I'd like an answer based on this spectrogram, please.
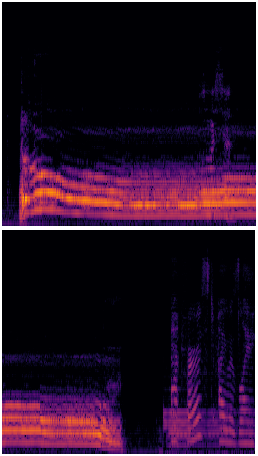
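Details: Pet dog that does tricks lets out one long, steady, level howl lasting about seven seconds, ending with a slight drop, followed by brief clattering sounds.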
